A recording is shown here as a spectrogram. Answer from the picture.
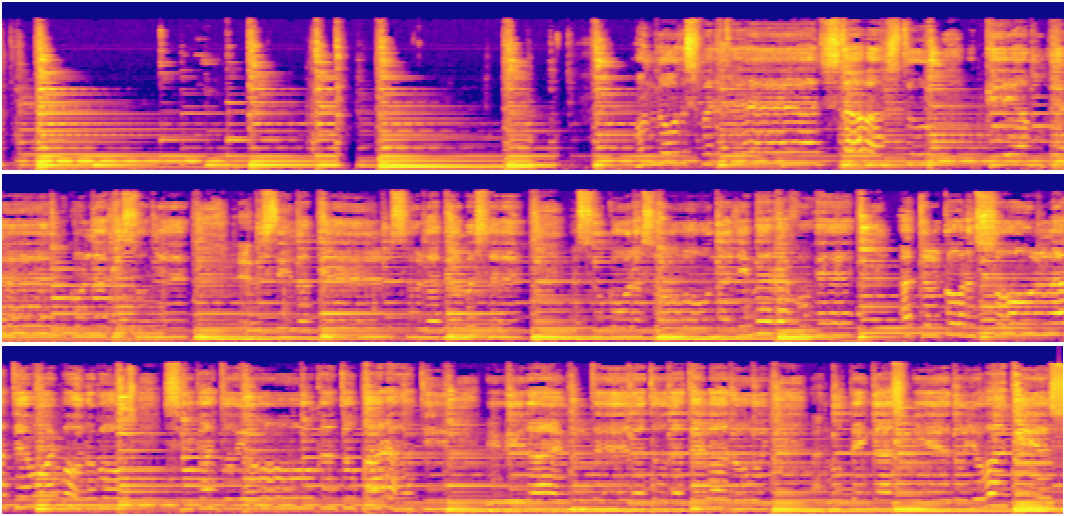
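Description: Acoustic guitar strummed in steady chords, joined by a man's singing voice from about seven seconds in.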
